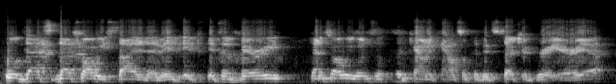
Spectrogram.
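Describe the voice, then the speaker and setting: A man, a sheriff's deputy, briefing a community meeting in a halting way, with many restarts and fillers. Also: mid-range voice, pushed and bright. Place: meeting room. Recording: echoey room.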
